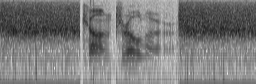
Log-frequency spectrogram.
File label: "control", American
